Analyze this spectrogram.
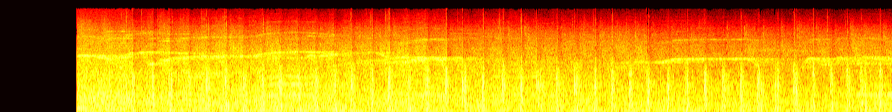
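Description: A horse's hooves drum rapidly and evenly on a wooden board.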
